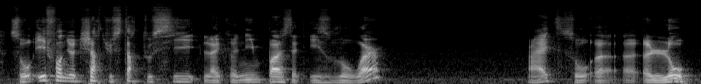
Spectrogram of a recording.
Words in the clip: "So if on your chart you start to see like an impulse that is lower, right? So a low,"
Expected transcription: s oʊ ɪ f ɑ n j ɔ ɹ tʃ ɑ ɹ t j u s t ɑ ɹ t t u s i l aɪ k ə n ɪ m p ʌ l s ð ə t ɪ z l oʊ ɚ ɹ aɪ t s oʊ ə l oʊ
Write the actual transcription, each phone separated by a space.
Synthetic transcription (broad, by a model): s oʊ ɪ f ɑ n j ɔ tʃ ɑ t j u s t ɑ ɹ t t u s i l aɪ k ə n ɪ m p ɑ s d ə t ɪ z l oʊ ɚ ɹ aɪ t s oʊ ə l oʊ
